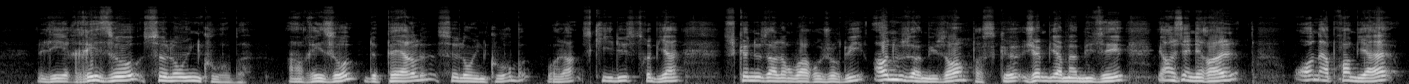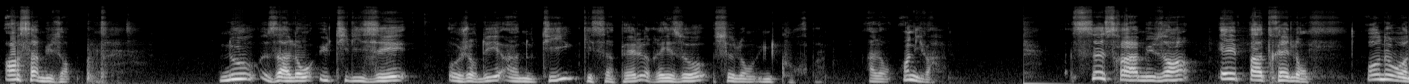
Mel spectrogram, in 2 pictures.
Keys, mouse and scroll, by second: 19.8 click, 22.4 click, 24.3 click, 27.9 click.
